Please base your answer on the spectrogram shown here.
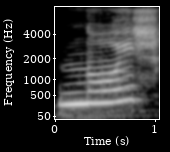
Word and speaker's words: nos: Por exemplo, nós, que é O aberto, e nós, O fechado. Observem sempre o lábio, ó. Nós, nós nos conhecemos no Rio de Janeiro. E nós temos, então, a pronúncia do nós, aberto, e do nos, fechado.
